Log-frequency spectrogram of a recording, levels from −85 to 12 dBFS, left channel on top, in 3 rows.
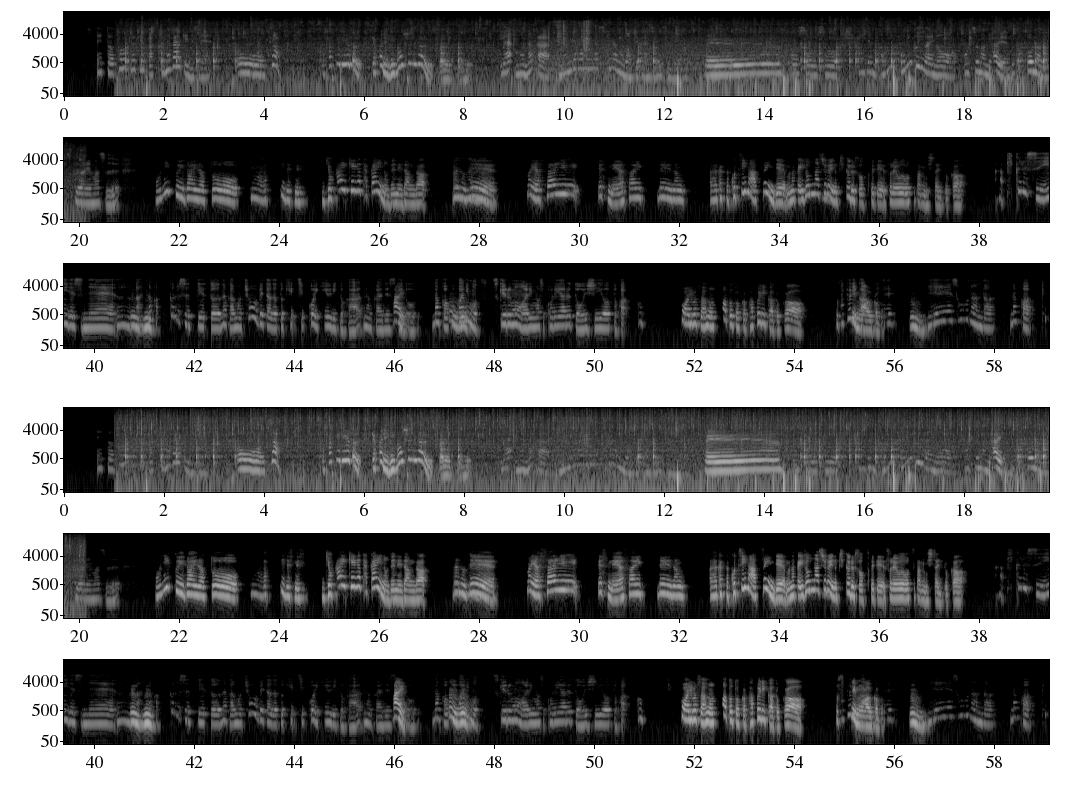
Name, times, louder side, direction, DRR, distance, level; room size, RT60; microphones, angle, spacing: voice 1, 0.7-3.0 3.6-3.8 4.1-4.3 8.7-12.5 13.0-13.4 14.5-21.0 23.4-23.8 27.5-28.3 34.9-35.0 38.4-41.2 41.5-46.4 46.8-47.7 48.0-50.7 54.9-55.5 55.8-56.0 56.7-58.0 58.3-58.7, left 3 dB, 85° left, 0.8 m, -44 dB
Rain, 1.0-20.2, right 6 dB, 85° right, 0.7 m, -40 dB
voice 2, 3.5-4.3 5.2-8.2 12.8-14.4 18.6-18.8 21.5-23.2 24.0-24.5 24.9-27.0 27.5-28.3 29.0-30.0 30.4-31.3 31.6-32.1 32.6-37.7 40.7-41.2 46.0-46.3 47.1-47.5 51.8-54.2 54.8-55.7 56.3-56.7, right 8 dB, 60° right, 0.3 m, -32 dB
sound 1, 9.3-14.7, left 1 dB, 25° left, 1.5 m, -48 dB
6.2 x 4.2 x 3.8 m
head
